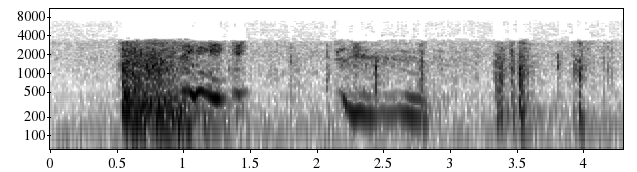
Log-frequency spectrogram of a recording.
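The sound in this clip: A gunshot in a Gunsmoke radio western drama: one sharp, loud bang, followed by voices talking.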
